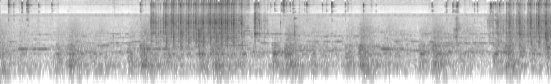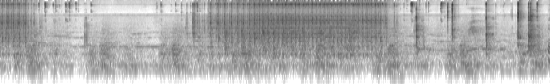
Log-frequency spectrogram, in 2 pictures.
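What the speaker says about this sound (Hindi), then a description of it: "इस तरह से हमको इसमें सिलाई लगा देना है" A sewing machine runs steadily, stitching fabric for a decorative sleeve with gathers. Its dense mechanical whir is near and continuous, with short pauses and bursts, and there is no talk over it.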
